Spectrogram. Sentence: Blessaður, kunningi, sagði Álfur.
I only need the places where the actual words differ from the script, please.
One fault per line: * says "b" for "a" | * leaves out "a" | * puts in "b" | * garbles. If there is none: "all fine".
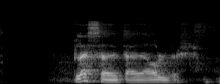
* leaves out "kunningi"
